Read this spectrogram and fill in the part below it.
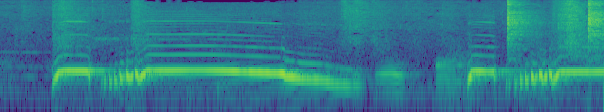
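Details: A Barbary dove gives a long, drawn-out coo: a steady mid-pitched hum that wavers, then slides down before starting again.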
